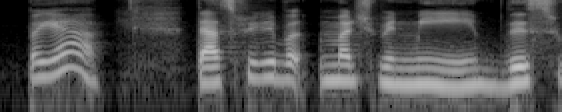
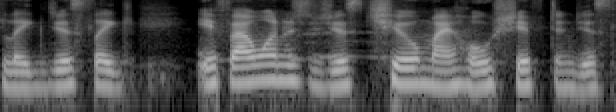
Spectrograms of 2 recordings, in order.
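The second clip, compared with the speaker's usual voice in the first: ordinary talk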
